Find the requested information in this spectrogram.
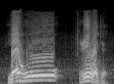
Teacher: مد صله صغرى حركتين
